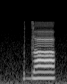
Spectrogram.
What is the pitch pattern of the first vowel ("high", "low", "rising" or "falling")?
high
